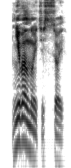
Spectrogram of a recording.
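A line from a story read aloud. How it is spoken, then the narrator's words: Calm remark, commissar. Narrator (Russian): спокойно заметил комиссар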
